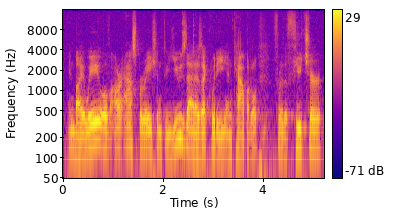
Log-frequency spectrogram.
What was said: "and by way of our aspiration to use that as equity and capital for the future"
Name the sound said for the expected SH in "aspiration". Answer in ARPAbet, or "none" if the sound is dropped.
SH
